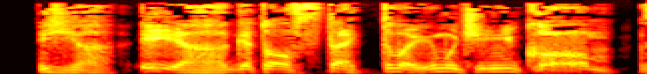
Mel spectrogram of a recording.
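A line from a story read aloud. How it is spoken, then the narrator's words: Shouted. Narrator (Russian): закричал он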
